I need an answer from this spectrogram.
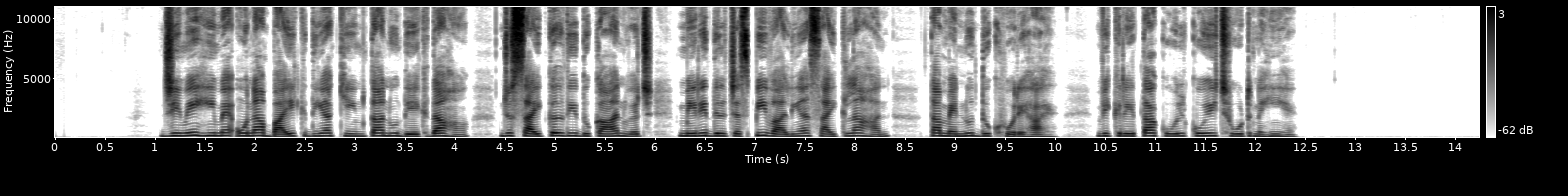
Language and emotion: Punjabi, sad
